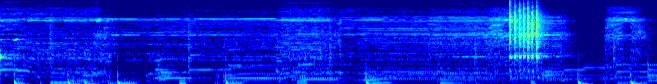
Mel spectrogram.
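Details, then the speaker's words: RC hydraulic excavator: brief burst of rapid sharp clicks over background music when too much weight is put on a component, not from overextending the boom; hydraulic overload clicking. "Okay, so the clicking sound is not when you overextend the boom. It is when you uh put too much weight onto any of the components."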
